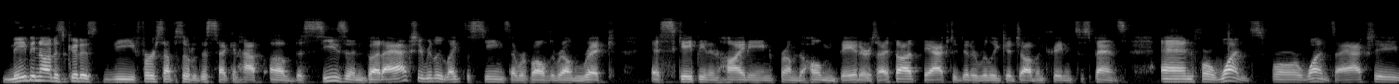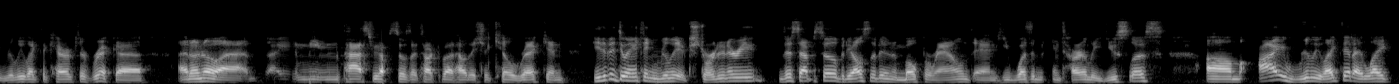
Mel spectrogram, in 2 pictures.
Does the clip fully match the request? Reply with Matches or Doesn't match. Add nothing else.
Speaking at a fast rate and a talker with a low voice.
Matches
